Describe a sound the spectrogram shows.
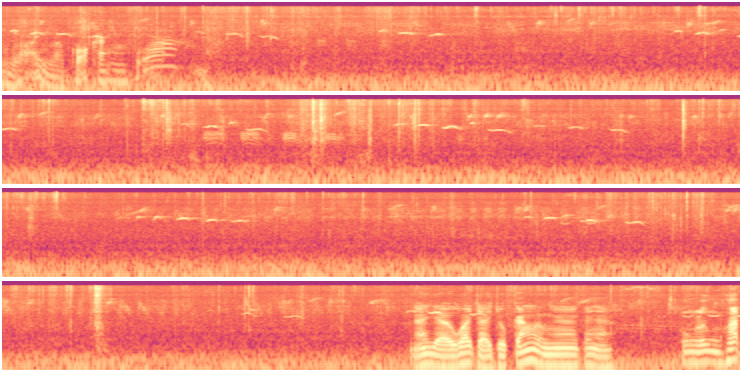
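Dry grass rustles and crackles under hands.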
